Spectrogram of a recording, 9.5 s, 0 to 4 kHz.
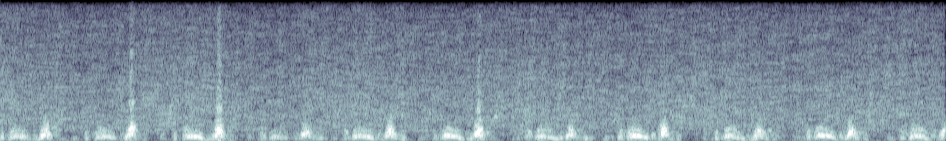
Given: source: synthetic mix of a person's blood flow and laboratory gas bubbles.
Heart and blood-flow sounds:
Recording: Doppler ultrasound of blood flow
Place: precordium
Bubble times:
no bubbles
From the record:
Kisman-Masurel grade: 000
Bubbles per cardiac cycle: 0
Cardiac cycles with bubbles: 0%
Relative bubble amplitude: no bubbles discernible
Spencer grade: 0 (complete lack of bubble signals)

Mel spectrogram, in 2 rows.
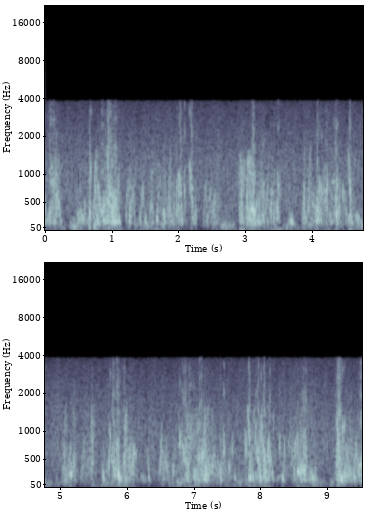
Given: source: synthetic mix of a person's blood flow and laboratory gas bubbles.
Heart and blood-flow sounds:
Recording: Doppler ultrasound of blood flow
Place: precordium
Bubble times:
0.00-0.29 s: bubbles
0.43-1.16 s: bubbles
1.21-2.29 s: bubbles
2.50-2.62 s: bubbles
2.86-3.56 s: bubbles
3.63-3.76 s: bubbles
3.83-3.93 s: bubbles
4.03-4.72 s: bubbles
5.12-5.25 s: bubbles
5.43-5.54 s: bubbles
5.60-6.13 s: bubbles
6.28-6.36 s: bubbles
6.66-7.32 s: bubbles
7.35-7.65 s: bubbles
7.74-8.87 s: bubbles
9.11-9.53 s: bubbles
From the record:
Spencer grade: 4 (maximum detectable bubble signal sounding continuously throughout systole and diastole of every cardiac period, and overriding the amplitude of the normal cardiac signals)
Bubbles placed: anywhere in the cardiac cycle

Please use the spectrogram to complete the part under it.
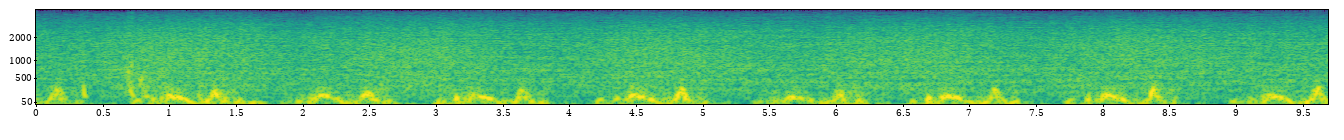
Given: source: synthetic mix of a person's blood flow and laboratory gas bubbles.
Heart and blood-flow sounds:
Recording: Doppler ultrasound of blood flow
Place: precordium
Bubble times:
0.33-0.41 s: bubbles
0.66-0.88 s: bubbles
From the record:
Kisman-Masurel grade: 112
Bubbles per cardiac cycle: 1 to 2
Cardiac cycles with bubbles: 1 to 10%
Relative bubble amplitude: moderate (0.250 to 0.450)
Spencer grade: 1 (occasional bubble signal discernible with the cardiac motion signal, with majority of cardiac periods free of bubbles)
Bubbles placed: anywhere in the cardiac cycle

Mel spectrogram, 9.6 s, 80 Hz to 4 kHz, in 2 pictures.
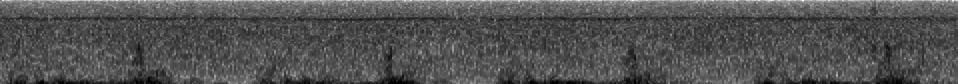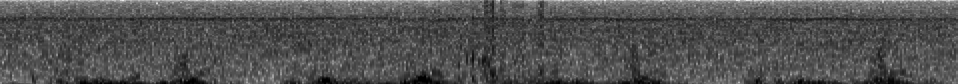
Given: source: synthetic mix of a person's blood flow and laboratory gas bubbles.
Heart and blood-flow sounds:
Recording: Doppler ultrasound of blood flow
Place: precordium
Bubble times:
4.35-4.39 s: bubbles
4.58-4.65 s: bubbles
4.94-5.01 s: bubbles
5.12-5.14 s: bubbles
5.43-5.52 s: bubbles
6.95-7.00 s: bubbles
7.04-7.62 s: bubbles
From the record:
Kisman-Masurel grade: 221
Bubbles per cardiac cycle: several, 3 to 8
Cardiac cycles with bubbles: 10 to 50%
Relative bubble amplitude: barely perceptible (0.100 to 0.250)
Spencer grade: 2 (many but less than half of the cardiac periods contain bubble signals, singularly or in groups)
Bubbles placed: anywhere in the cardiac cycle

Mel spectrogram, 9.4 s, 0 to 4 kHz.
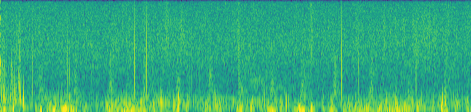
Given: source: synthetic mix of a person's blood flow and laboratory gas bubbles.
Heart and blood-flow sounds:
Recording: Doppler ultrasound of blood flow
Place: subclavian vein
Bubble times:
0.00-0.45 s: bubbles
From the record:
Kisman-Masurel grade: 111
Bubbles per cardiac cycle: 1 to 2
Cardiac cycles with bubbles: 1 to 10%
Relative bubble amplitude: barely perceptible (0.100 to 0.250)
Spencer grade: 1 (occasional bubble signal discernible with the cardiac motion signal, with majority of cardiac periods free of bubbles)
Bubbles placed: anywhere in the cardiac cycle

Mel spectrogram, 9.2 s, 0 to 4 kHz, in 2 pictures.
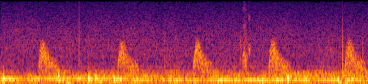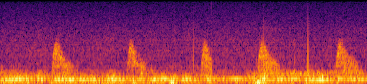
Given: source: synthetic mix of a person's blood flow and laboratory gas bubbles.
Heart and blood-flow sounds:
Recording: Doppler ultrasound of blood flow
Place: subclavian vein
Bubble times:
2.98-3.13 s: bubbles
From the record:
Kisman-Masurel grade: 121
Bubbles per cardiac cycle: 1 to 2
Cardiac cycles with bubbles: 10 to 50%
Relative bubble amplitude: barely perceptible (0.100 to 0.250)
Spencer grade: 2 (many but less than half of the cardiac periods contain bubble signals, singularly or in groups)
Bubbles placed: anywhere in the cardiac cycle

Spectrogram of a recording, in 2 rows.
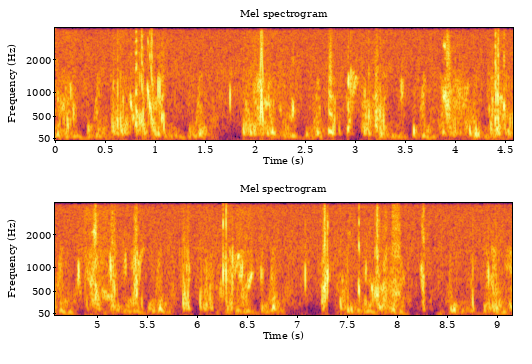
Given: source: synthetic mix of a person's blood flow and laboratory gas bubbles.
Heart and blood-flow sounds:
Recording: Doppler ultrasound of blood flow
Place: precordium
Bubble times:
0.00-0.22 s: bubbles
0.54-1.14 s: bubbles
1.72-1.79 s: bubbles
1.85-2.43 s: bubbles
2.69-3.32 s: bubbles
3.44-3.50 s: bubbles
3.84-4.26 s: bubbles
4.30-4.61 s: bubbles
4.78-5.21 s: bubbles
5.25-5.47 s: bubbles
5.81-5.96 s: bubbles
6.01-6.18 s: bubbles
6.20-6.57 s: bubbles
6.62-6.68 s: bubbles
7.04-7.12 s: bubbles
7.21-7.34 s: bubbles
7.40-7.53 s: bubbles
7.57-8.08 s: bubbles
8.22-8.30 s: bubbles
8.72-8.79 s: bubbles
8.86-9.16 s: bubbles
From the record:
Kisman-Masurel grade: 343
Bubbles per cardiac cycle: rolling drumbeat, 9 or more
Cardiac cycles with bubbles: 100%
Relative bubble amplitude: loud (0.450 to 0.775)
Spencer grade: 3 (all of the cardiac periods contain showers or single bubble signals, but not dominating or overriding the cardiac motion signals)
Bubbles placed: only in the low amplitude regions of the cardiac cycle

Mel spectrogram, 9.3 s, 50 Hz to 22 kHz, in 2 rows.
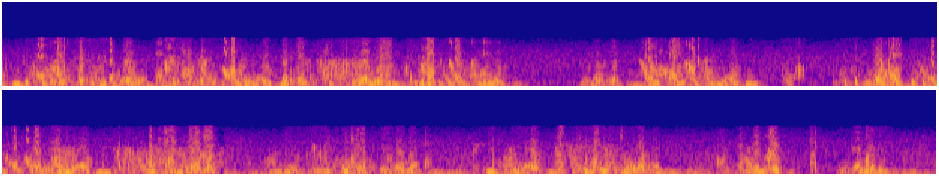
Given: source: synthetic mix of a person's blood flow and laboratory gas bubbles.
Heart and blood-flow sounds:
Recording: Doppler ultrasound of blood flow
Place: precordium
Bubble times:
0.09-0.59 s: bubbles
0.74-1.22 s: bubbles
1.38-2.50 s: bubbles
3.17-3.56 s: bubbles
3.88-4.04 s: bubbles
4.14-4.50 s: bubbles
4.52-5.07 s: bubbles
5.16-5.79 s: bubbles
6.08-6.69 s: bubbles
6.77-6.85 s: bubbles
7.03-7.29 s: bubbles
7.43-7.92 s: bubbles
8.24-8.58 s: bubbles
8.69-8.78 s: bubbles
8.96-9.11 s: bubbles
From the record:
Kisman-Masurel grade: 333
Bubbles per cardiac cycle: rolling drumbeat, 9 or more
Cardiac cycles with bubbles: 50 to 99%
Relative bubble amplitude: loud (0.450 to 0.775)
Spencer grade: 3 (all of the cardiac periods contain showers or single bubble signals, but not dominating or overriding the cardiac motion signals)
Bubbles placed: anywhere in the cardiac cycle

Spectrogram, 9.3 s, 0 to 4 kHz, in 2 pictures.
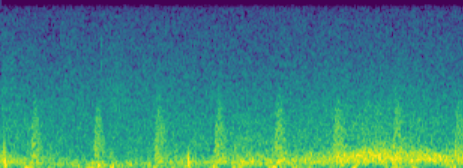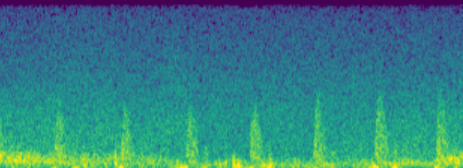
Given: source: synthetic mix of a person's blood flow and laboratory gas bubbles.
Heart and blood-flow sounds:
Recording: Doppler ultrasound of blood flow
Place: subclavian vein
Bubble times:
no bubbles
From the record:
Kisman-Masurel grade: 000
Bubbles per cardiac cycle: 0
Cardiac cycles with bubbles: 0%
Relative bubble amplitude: no bubbles discernible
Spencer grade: 0 (complete lack of bubble signals)

